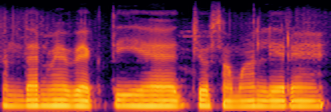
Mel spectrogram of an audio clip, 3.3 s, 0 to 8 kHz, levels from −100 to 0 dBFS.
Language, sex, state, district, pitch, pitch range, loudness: Hindi, male, Jharkhand, Deoghar, 110 Hz, 105-115 Hz, -15 LUFS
